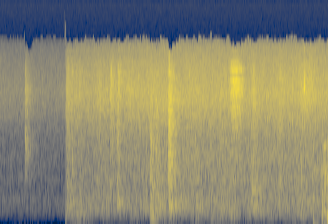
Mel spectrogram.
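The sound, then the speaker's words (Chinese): Chairs scrape and knock against the floor as they are pulled into a circle. The rough shuffling sounds come in a few uneven bursts over a constant hiss. “把这个椅子摆一摆，可以围成一圈”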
